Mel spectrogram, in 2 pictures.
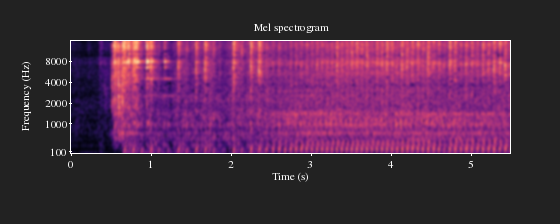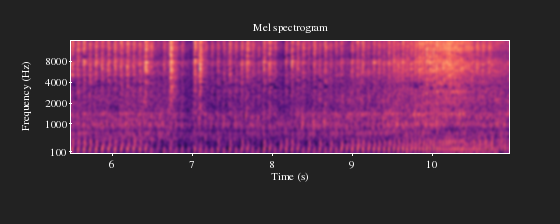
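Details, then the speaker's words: Experimental Predator 212 / GX200-type single-cylinder engine with entire piston skirt cut off, valves set a bit tight, at idle then revved: rapid uneven tapping through the exhaust beat, a knocking likely from the cut-down piston. "I don't know if you can hear it in video but there's a knocking yeah you can hear it right about there or somewhere give it a rim"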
